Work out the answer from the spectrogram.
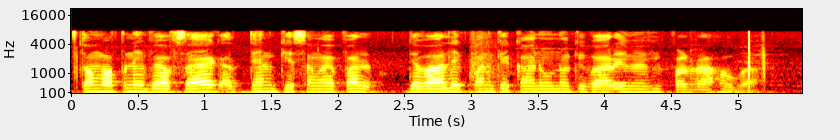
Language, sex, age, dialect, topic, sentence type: Hindi, male, 18-24, Awadhi Bundeli, banking, statement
